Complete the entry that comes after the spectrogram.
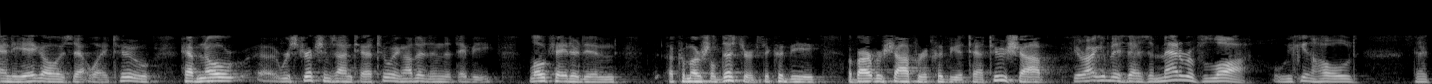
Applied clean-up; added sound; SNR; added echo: none; none; none; none.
